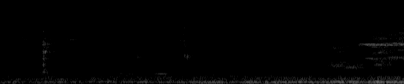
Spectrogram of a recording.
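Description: Faint chewing and a few small mouth and finger clicks of someone eating by hand, over a low steady hum.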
